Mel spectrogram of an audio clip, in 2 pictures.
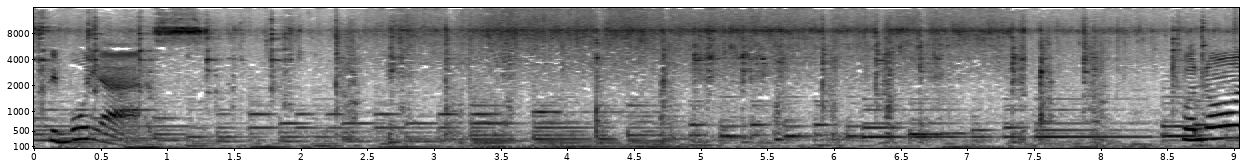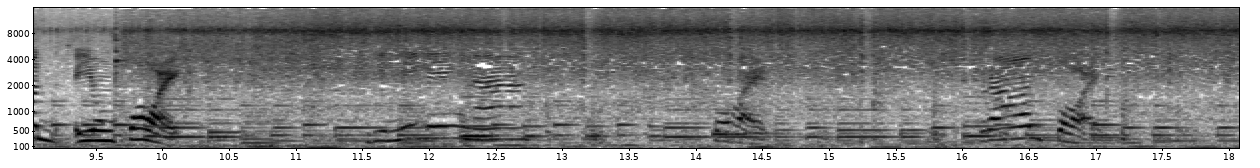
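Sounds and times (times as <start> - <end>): spatula scraping pan: 0.0 - 8.8
onion sizzling in hot oil: 0.0 - 18.0.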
